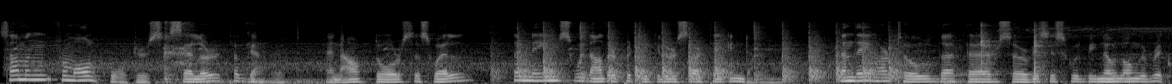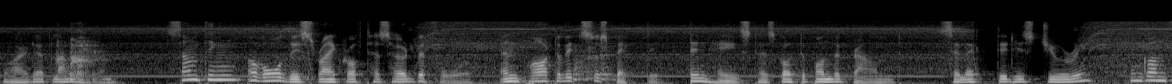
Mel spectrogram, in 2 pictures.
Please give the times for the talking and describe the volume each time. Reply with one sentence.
You can hear the talking from 0.0 to 23.3 s, at a steady volume.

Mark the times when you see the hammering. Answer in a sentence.
The hammering can be heard from 4.9 to 10.5 s.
